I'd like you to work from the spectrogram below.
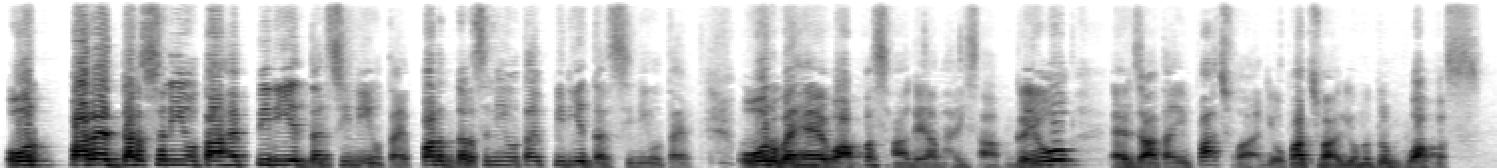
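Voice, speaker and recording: A man teaching a Hindi grammar class, drilling words by repeating them many times in a folksy, animated way with sudden loud stresses. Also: fairly high pitch, a little slow.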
